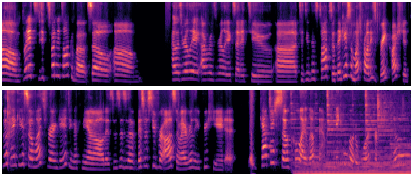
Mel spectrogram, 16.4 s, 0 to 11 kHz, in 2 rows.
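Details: Adult woman with Tourette syndrome whose tics returned in February 2020 after past episodes; complex vocal tics of full random phrases that interrupt her speech.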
